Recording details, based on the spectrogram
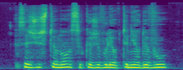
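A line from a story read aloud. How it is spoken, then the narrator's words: Pleading voice. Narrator (French): reprit Evelyne avec une supplication dans la voix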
